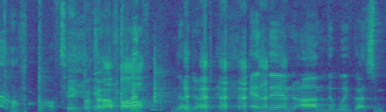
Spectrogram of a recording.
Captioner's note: laugh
